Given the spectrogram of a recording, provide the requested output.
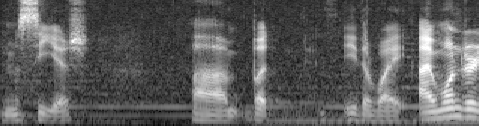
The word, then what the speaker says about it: Messias: That's how it's said in Portuguese. Messiah is the English word with an H at the end. But in Portuguese it is Messiah. It's read Messias.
